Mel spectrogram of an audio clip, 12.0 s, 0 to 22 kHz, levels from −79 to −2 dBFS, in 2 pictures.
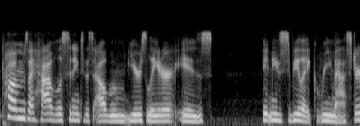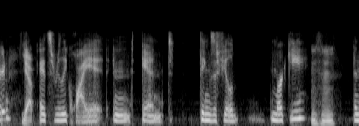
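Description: Speech here, carried over a Speex link that sounds only lightly worn, but there are three spots of VoIP packet loss concealed by the speech codec: 1.07–1.10 s, 2.81–2.94 s and 5.99–6.14 s. Each time, the decoder loses incoming audio and keeps guessing from the last pitch and filter it had, so the sound smears into a buzzy tone or a coloured noise that fades and stays weak for a beat after data returns. The middle one loses the most and fits roughly 100 ms of missing audio. The others suggest about 20 and 40 ms.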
